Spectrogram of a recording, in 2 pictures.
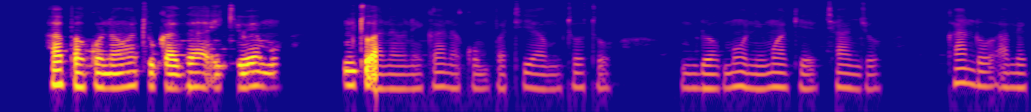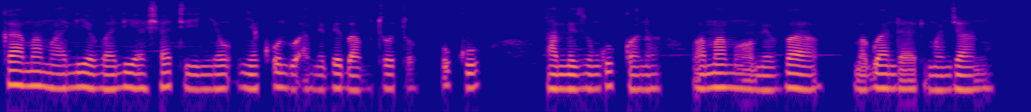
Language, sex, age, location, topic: Swahili, male, 18-24, Kisii, health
